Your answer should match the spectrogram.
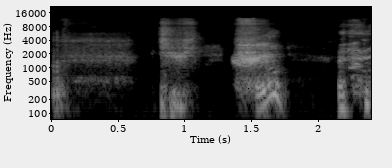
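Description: A person sneezes, a few short, forceful bursts of breathy noise separated by brief pauses, loud and with no talk over them.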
